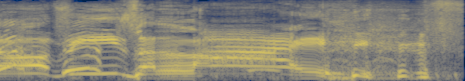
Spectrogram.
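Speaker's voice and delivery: huge, slow, high hype shout; fighting game announcer. Acted. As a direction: bellow it like an arena announcer.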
